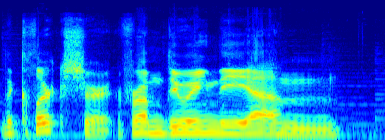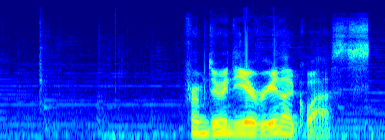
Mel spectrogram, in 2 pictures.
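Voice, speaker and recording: Slow-talking, bright-voiced man on a stream. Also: medium pitch, faint music behind. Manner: unhurried, campy and crude. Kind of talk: casual gaming chat.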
